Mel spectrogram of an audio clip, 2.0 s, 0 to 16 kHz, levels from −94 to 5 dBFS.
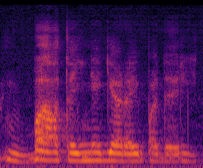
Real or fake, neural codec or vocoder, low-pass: fake; autoencoder, 48 kHz, 128 numbers a frame, DAC-VAE, trained on Japanese speech; 14.4 kHz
